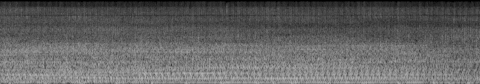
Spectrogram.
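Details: Rebuilt second-generation Hemi V8, first run in decades, after slight timing and carburetor adjustment: steady lumpy idle with even beat, no skips, pops or stumbles, all eight cylinders firing equally; normal idle.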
